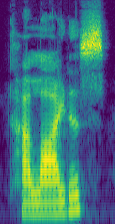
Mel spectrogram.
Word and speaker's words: cheilitis: Some people pronounce it cheilitis. But either way you want to pronounce it, I think would be acceptable, but I'm going to use cheilitis since I believe that's the way it's used in your book.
